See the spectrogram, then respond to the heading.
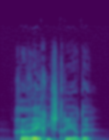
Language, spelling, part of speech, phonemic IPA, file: Dutch, geregistreerde, verb / adjective / noun, /ɣəˌreɣiˈstrerdə/, Nl-geregistreerde.ogg
- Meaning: inflection of geregistreerd: 1. masculine/feminine singular attributive 2. definite neuter singular attributive 3. plural attributive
